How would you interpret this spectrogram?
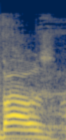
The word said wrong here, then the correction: Biles: Oh, I'm sorry. I, I did not mean to mispronounce a name like that. I said Simon too. Simone Biles.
